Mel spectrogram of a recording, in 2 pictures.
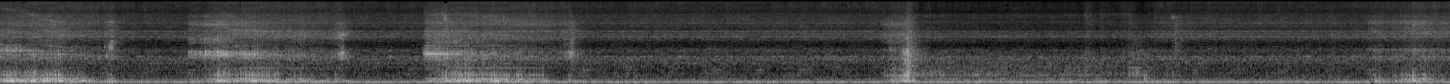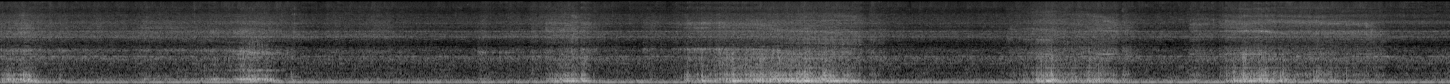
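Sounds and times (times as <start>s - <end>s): power tool cutting wood: 4.2s - 5.9s, 8.8s - 12.1s.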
